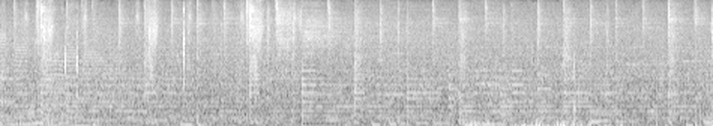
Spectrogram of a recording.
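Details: Instrumental music plays throughout with a steady low rhythm and no animal calls.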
